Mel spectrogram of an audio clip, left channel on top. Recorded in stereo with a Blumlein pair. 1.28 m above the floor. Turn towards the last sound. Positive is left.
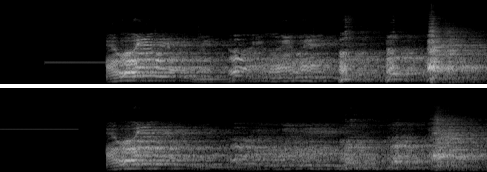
turn(degrees=40)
